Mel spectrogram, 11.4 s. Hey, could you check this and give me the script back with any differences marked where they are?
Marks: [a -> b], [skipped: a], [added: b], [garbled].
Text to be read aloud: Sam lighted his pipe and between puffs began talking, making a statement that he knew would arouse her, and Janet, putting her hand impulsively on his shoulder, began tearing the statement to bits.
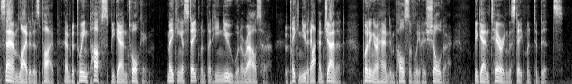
Sam lighted his pipe and between puffs began talking, making a statement that he knew would arouse her, [garbled] and Janet, putting her hand impulsively [skipped: on] his shoulder, began tearing the statement to bits.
